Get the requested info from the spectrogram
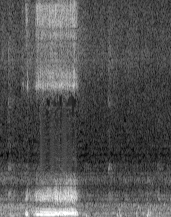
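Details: Male Apple Head Chihuahua with a short snout snoring: one loud, rasping, droning snore under a second long, flanked by faint breathy snorts in a quiet room.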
